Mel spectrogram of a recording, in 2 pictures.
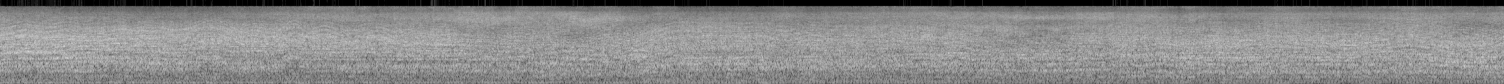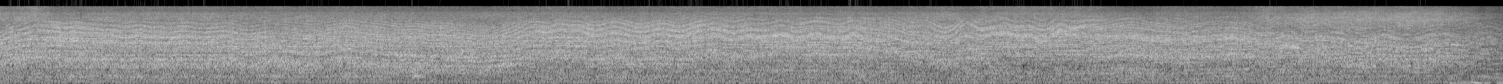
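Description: Hot-water pressure washer's jet blasting asphalt: a loud, steady hiss and spatter of water on the pavement, with a steady machine hum underneath. It cuts off suddenly at the very end.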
